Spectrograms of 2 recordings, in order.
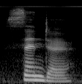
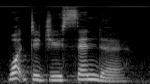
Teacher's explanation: send her send is the strong form and her is weak because her is not stressed we drop the initial H sound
